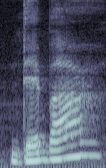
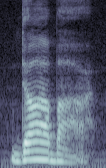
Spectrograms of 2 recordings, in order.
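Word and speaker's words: דָּבָר: Debar? I think not. Actually, this is how you pronounce it. Dabar.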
